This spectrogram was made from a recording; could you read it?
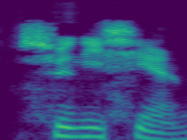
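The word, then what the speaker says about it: Sun Yixian (孫逸仙): Like, so Sun Yat-sen is not known as Sun Yat-sen in Chinese, or Sun Yixian, which would be the Mandarin pronunciation of that.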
